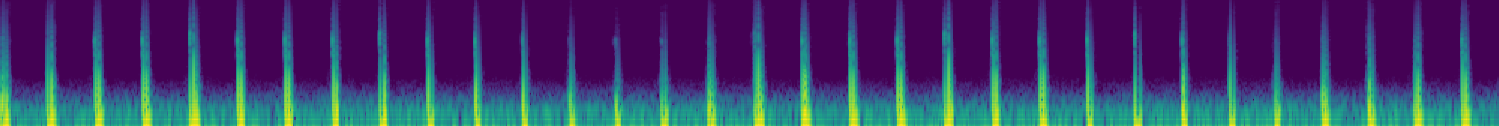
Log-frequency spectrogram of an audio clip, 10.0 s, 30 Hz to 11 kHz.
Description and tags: To create this sound I use only with sounds effect on Audacity. With I cut the sound, I repeated it 3 times I changed the sound amplification. I increased the bass and lowered the treble. Finally I add a rhythm track.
